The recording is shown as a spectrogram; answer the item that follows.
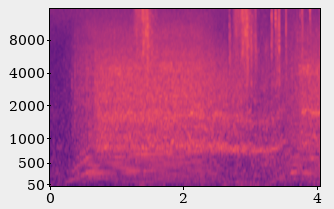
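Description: A stock, unmodified V8 rear-wheel-drive ute-style van in Forza Horizon 4 drives hard, its engine revving loudly and steadily with rising pitch sweeps and a hint of tire scrub, no voices.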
